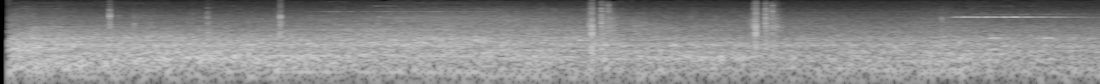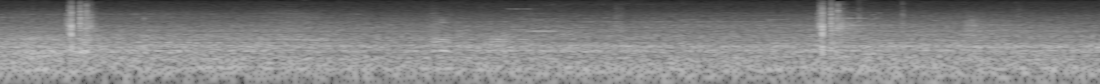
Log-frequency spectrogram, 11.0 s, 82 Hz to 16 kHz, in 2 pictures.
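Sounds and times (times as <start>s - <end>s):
road traffic noise: 0.0s - 11.0s
short sharp clicks: 9.6s - 9.8s.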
